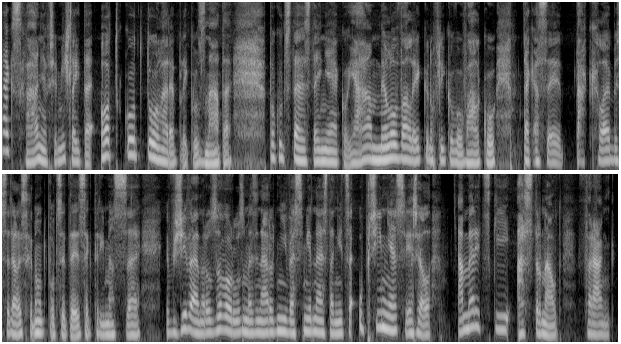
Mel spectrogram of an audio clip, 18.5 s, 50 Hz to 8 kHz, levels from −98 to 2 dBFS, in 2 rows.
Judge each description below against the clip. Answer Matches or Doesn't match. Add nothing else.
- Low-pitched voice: Doesn't match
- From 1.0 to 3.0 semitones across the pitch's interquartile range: Doesn't match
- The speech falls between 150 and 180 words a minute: Doesn't match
